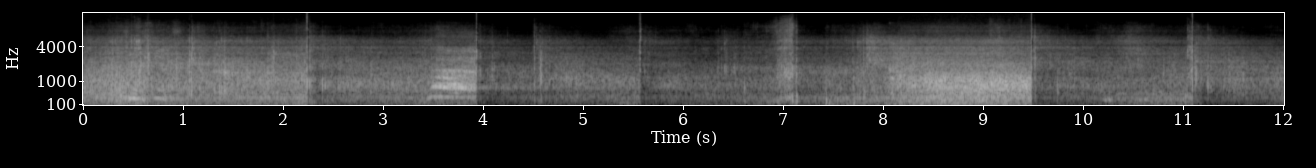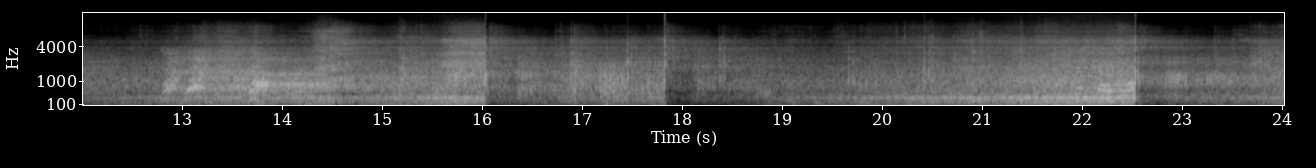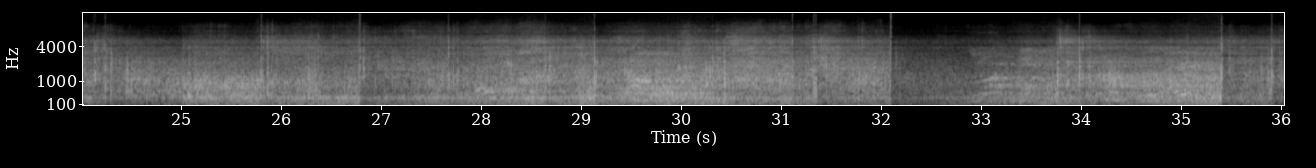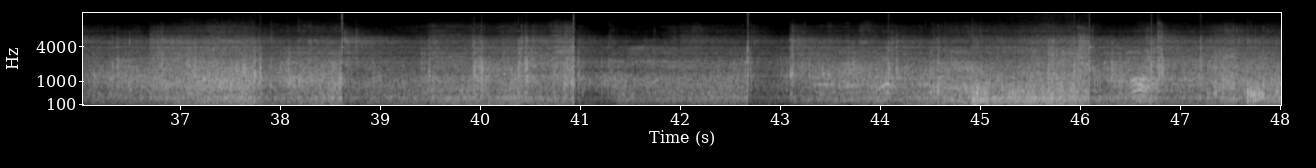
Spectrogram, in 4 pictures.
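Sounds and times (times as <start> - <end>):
steady hum: 0.0 - 48.0
skates scraping on ice: 4.6 - 11.6, 13.1 - 32.1, 43.1 - 48.0.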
